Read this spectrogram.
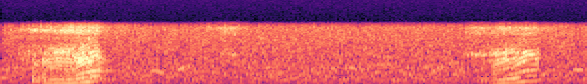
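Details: Snoring from a man asleep, filmed without his knowledge.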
